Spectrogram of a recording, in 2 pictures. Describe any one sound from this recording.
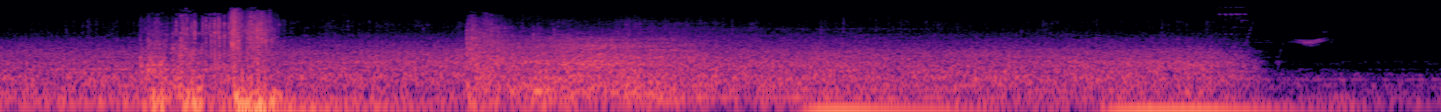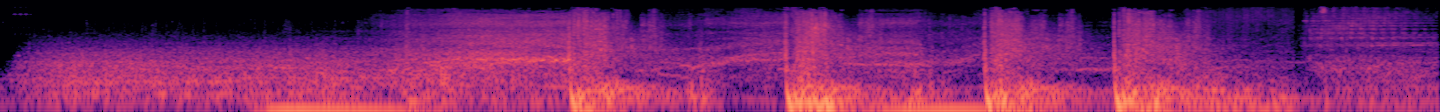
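Game gunfire blasts in rapid bursts.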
